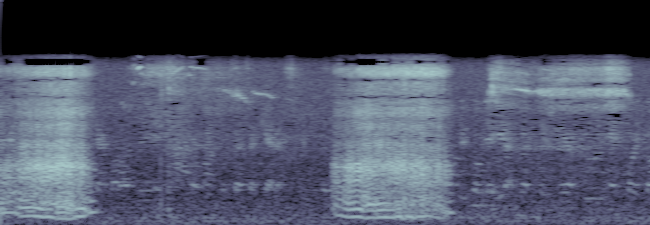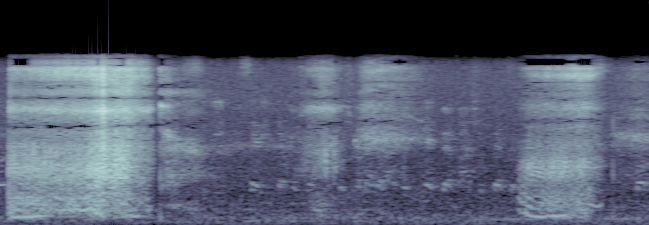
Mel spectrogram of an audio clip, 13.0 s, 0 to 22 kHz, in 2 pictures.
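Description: Four loud, rough snores in 13 seconds, about 18 a minute, with quiet breathing between them.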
